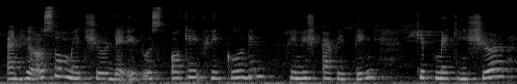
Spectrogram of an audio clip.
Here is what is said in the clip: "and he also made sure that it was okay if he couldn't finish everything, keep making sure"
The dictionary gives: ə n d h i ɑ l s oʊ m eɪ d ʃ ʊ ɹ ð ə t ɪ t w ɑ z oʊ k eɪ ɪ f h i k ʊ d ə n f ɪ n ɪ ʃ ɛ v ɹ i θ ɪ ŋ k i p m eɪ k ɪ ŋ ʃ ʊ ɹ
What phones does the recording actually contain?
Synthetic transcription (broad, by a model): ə n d h i ɑ l s oʊ m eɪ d ʃ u ɹ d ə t ɪ t w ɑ s oʊ k eɪ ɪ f h i k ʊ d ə n f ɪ n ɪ ʃ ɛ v ɹ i t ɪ ŋ k i p m eɪ k ɪ ŋ ʃ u ɹ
